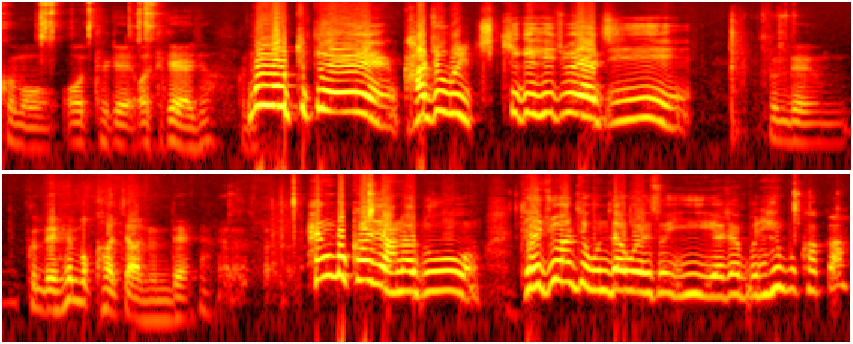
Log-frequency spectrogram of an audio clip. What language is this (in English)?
Korean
